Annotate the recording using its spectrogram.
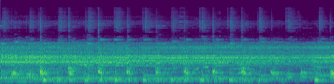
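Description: Javanese jaranan (kuda lumping) accompaniment music played loud: gamelan strokes keep an even beat of about three a second under a fast, high cymbal-like shimmer. A dense, shrill sustained tone sounds over them and fades near the end.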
